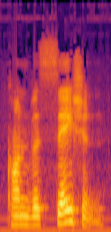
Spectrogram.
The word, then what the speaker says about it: conversation: next word conversation this say gets the stress conversation conversation this say gets the stress this is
